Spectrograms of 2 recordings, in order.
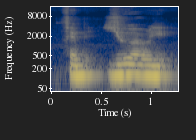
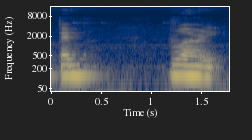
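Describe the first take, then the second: First: "February," said as Feb-ju-ary, slowly; R changed to G. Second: Said in the usual way. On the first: Shown as a demonstration. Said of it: "It may change to G". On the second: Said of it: "change to".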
